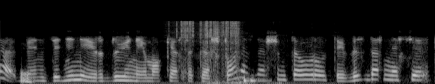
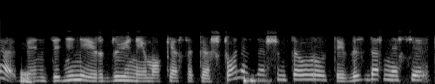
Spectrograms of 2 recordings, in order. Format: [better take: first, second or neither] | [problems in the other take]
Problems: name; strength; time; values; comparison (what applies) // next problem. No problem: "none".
second | background sound (Domestic sounds, home sounds); 12 dB below the speech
